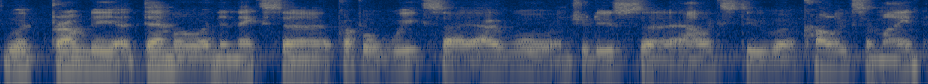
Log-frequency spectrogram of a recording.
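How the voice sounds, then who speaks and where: A middle-aged man speaks in a low, fairly monotone register, his tone mellow and soft-edged. He talks casually and hesitantly as an interview guest, often pausing on fillers and restarting his sentences. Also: slight background noise. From France. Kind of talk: casual conversation.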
